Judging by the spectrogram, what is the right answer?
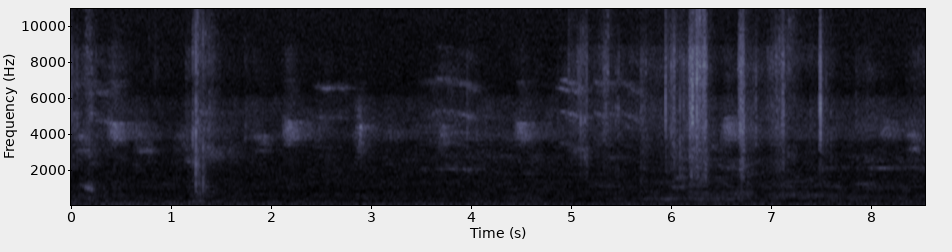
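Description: Near silence: a faint steady hum with a few short, high bird chirps scattered through it and a couple of light clicks.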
